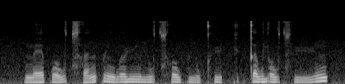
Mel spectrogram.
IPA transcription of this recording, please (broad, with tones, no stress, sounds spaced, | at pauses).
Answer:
m ɛː˨˧ p o˨˥ w t͡sʰ ɐ˨˥ n p ɪ˨ ŋ w ɵ˧ ɥ m iː˨˧ w t͡sʰ o˧ w p iː˨ w kʰ yː˧ t̚ k ɪ˨˥ k̚ t̪ ɐ˧ w j o˨ w t͡sʰ yː˨˥ ŋ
